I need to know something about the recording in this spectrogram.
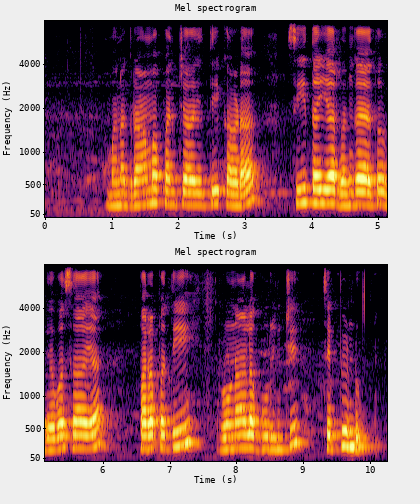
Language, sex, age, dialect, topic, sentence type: Telugu, male, 41-45, Telangana, banking, statement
